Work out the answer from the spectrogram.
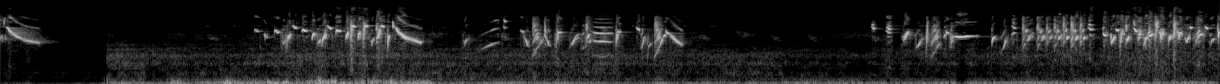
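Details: Singing European goldfinch recorded in Tizi Ouzou: several bursts of rapid, high, twittering and buzzy trills separated by short pauses, with a low background rumble in places.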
